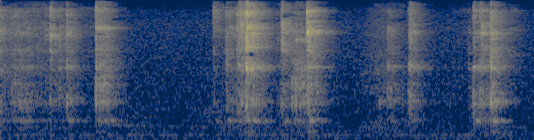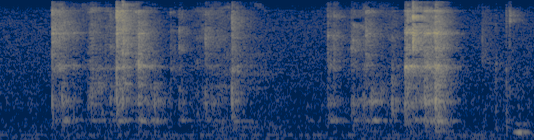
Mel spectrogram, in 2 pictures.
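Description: Scattered light clicks and clinks, a sharp one roughly every half second to second, of small hard makeup containers and tools being picked up, handled and set down.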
